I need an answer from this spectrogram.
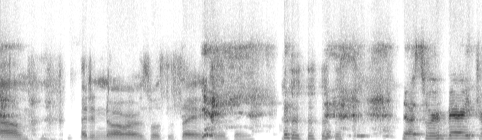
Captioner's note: laughs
